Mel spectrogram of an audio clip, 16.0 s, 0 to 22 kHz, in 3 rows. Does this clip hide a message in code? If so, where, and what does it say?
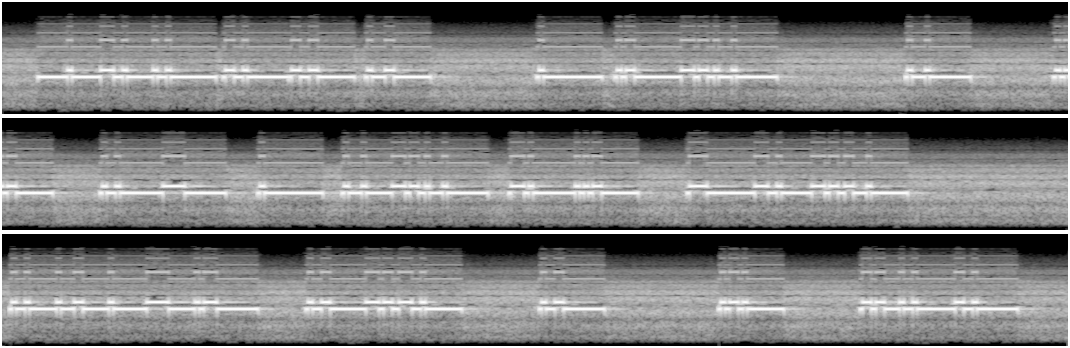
Yes: TTY/TDD text telephone tones (45.45 baud Baudot) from 0.2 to 15.7 s, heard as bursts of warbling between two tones, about 400 Hz shift, 1600 Hz centre. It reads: N087B QQS5Q QHSON C7TZW NWDL0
